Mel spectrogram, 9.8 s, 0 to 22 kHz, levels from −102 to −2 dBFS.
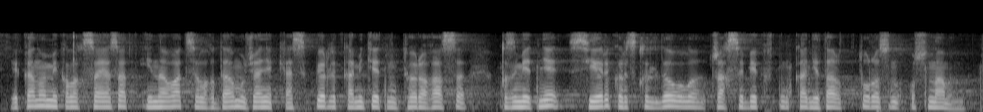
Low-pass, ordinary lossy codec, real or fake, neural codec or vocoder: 7.2 kHz; none; real; none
